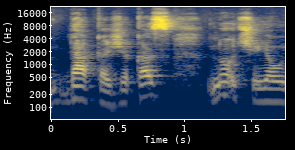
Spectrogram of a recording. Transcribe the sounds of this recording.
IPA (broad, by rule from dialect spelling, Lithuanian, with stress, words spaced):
dɐ ˈkɑːʒʲɪ kɐs ˈnʊ t͡ʃʲɪ ˈjɛʊ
